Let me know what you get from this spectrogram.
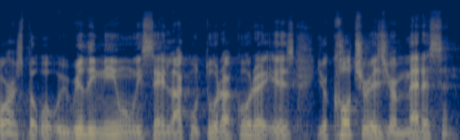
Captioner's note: spanish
